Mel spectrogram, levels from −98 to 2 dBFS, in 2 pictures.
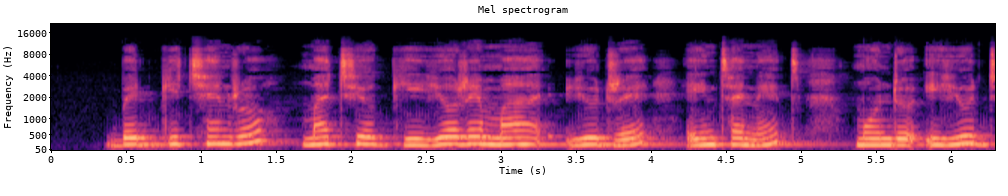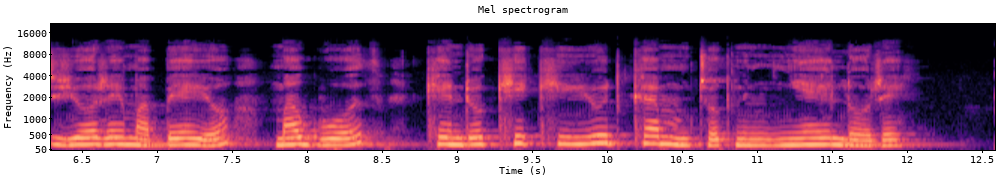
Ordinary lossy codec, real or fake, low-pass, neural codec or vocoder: AAC, 96 kbps; real; 14.4 kHz; none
